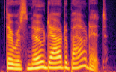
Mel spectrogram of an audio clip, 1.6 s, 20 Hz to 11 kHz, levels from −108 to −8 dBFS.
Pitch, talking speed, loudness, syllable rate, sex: 220 Hz, 230 wpm, -16 LUFS, 6.1 syllables/s, female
